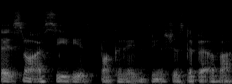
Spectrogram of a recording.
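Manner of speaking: low, creaky, raspy voice with a sniffle.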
